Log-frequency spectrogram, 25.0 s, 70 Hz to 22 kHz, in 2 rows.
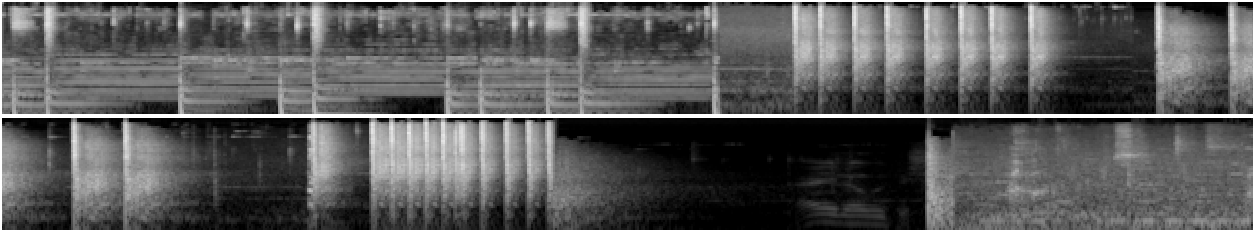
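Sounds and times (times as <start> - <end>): gunshots with ringing echo: 7.9 - 10.7, 11.5 - 14.5, 15.6 - 19.3.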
